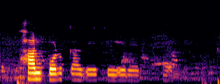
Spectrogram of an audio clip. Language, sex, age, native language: Icelandic, female, 8, Icelandic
